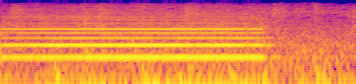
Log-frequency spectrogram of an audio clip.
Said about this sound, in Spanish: Ahí paró su oh, alarma. Dice, gracias a Dios la paró.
